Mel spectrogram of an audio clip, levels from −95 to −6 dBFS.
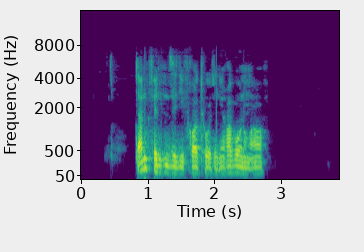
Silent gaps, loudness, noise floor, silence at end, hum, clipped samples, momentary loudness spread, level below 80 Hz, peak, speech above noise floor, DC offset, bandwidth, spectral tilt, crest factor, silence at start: none; -21 LUFS; under -90 dBFS; 1.15 s; none; under 0.1%; 4 LU; -54 dBFS; -2 dBFS; over 70 dB; under 0.1%; 7.4 kHz; -7 dB/octave; 20 dB; 0.8 s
